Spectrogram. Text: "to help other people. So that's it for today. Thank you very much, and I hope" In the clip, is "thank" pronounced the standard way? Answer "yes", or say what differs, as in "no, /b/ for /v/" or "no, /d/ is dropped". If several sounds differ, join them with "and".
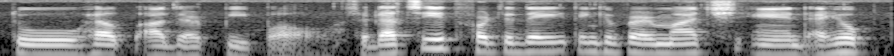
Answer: no, /t/ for /θ/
